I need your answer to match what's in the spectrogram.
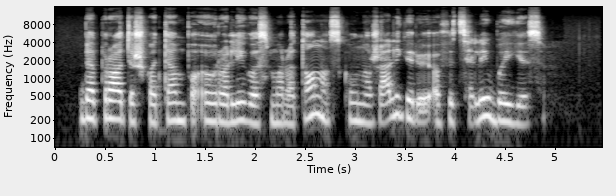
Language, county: Lithuanian, Kaunas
